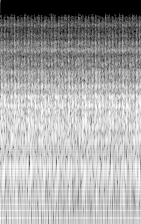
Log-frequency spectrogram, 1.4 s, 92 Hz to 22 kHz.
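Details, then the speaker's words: Alfa Romeo MiTo 1.3 JTDm diesel idling after injector seal replacement and two reconditioned injectors fitted, not yet coded to the car: an even diesel tick with a steady rhythm and no shaking, running smoothly. Normal idle. "sounds really good these new injectors because they've been rebuilt they've been re it coded"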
